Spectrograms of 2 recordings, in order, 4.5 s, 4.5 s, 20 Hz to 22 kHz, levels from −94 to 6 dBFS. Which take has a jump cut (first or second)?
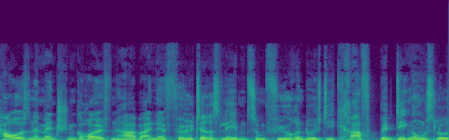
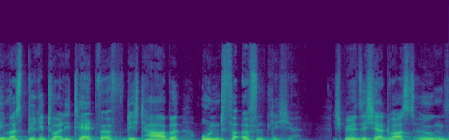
second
